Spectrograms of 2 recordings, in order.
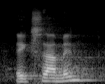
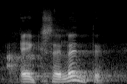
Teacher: la equis que la equis es un sonido bastante complejo porque la equis en presencia de una consonante o una vocal después puede sonar sg examen o puede sonar sk excelente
